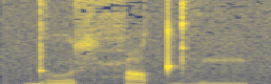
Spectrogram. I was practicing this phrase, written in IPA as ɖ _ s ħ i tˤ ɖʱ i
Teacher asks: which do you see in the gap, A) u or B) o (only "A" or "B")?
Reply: B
